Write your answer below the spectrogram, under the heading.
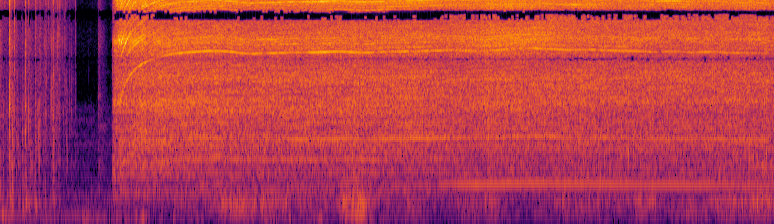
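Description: Powdered tile mortar pouring from its bag into a plastic bucket, then a corded drill with a paddle mixer starting abruptly about two seconds in and running steadily at full speed, stirring the thinset in the bucket.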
